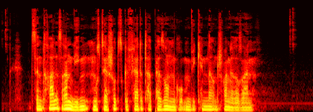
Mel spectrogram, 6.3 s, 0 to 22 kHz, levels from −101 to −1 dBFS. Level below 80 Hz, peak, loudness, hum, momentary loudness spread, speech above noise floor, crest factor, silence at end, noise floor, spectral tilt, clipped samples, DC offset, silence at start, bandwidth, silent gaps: -54 dBFS; -12 dBFS; -28 LUFS; none; 9 LU; 44 dB; 18 dB; 1.15 s; -72 dBFS; -6.5 dB/octave; under 0.1%; under 0.1%; 0.65 s; 15.5 kHz; none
